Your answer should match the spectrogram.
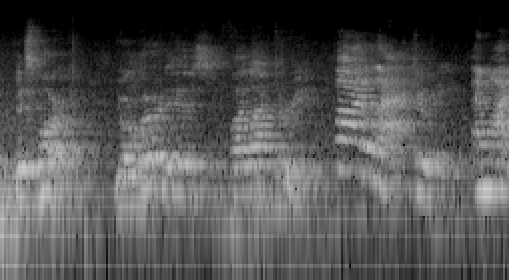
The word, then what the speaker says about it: phylactery: Miss Park, your word is phylactery. Phylactery. Am I pronouncing that correctly?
